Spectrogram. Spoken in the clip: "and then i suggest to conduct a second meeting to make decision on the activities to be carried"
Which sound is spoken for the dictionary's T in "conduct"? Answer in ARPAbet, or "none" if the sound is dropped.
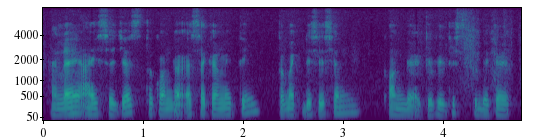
none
